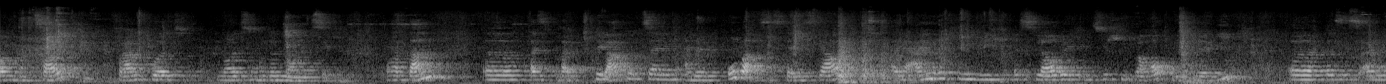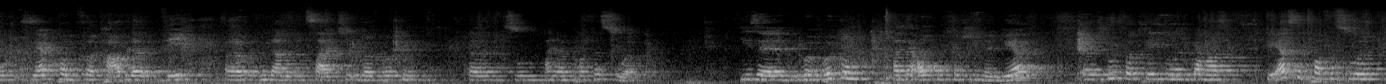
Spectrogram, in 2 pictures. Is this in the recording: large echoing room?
yes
